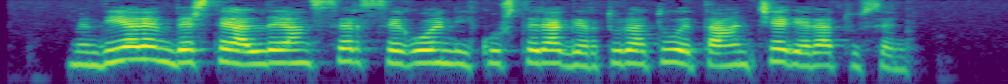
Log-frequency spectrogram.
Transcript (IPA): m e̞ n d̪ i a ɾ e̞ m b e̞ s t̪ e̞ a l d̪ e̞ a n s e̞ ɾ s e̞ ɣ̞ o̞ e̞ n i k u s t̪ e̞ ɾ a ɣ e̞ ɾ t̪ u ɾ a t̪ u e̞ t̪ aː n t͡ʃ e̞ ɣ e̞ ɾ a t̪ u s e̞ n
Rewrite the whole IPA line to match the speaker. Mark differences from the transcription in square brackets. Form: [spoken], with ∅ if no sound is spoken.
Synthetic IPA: m e̞ n d̪ i a ɾ e̞ m b e̞ s t̪ e̞ a l d̪ e̞ a n s e̞ ɾ s e̞ ɣ̞ o̞ e̞ n i k u s t̪ e̞ ɾ a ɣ e̞ ɾ t̪ u ɾ a t̪ u e̞ t̪ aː n t͡ʃ e̞ ɣ e̞ ɾ a t̪ u s e̞ n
